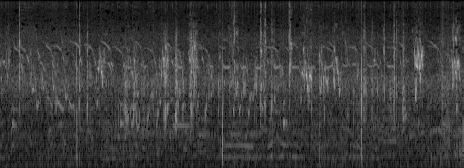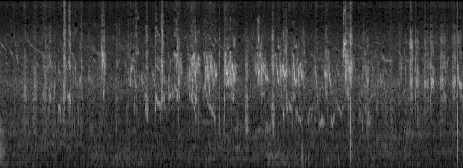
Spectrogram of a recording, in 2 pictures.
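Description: A cage of budgerigars chirping and chattering, many short high calls overlapping without a break, with a few sharp clicks among them.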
